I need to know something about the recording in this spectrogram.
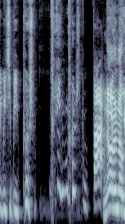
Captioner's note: cracks up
